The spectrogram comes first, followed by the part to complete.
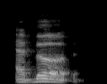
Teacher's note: esa comienza con lo que sería el sonido de un schwa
